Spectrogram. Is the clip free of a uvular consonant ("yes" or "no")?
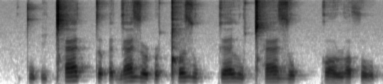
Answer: yes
